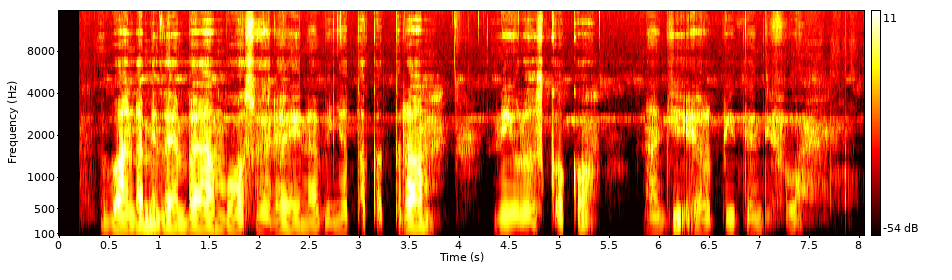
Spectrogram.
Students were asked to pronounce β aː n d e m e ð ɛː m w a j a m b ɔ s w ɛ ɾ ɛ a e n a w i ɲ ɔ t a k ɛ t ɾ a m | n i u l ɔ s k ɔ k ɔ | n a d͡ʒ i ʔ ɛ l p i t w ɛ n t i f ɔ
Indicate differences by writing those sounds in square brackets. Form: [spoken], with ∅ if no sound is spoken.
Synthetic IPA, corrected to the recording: β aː n d [a] m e ð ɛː m [b] a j a m b ɔ s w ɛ ɾ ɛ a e n a [β] i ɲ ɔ t a k [a] t ɾ a m | n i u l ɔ s k ɔ k ɔ | n a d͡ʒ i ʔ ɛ l p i t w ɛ n t i f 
